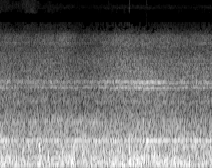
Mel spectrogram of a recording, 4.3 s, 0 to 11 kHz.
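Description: Engines of a Star Flyer Airbus A320 jet airliner at takeoff power during its takeoff roll, heard from far off: a steady rumble with faint whining tones.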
